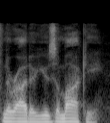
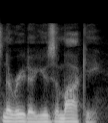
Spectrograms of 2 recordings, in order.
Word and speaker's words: Naruto Yamaki: in Naruto's name I'm not sure how you pronounce this I'll give it a shot though he thought to himself narado yamaki Naruto raises his hand and begrudgingly said it's Naruto yamaki after the classes ended Jean and Naruto were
